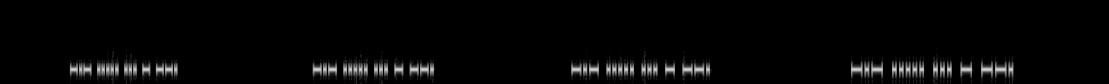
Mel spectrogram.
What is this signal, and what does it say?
Morse code, heard as a keyed tone, about 43 wpm, 700 Hz. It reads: K5STG K5STG K5STG K5STG
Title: Speed Racing - USA 1x3 Call Signs 35wpm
